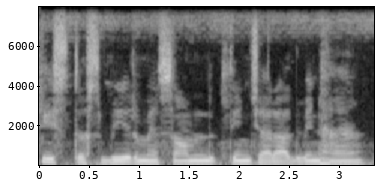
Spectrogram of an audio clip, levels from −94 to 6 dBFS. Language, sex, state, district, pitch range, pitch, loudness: Hindi, male, Jharkhand, Palamu, 125-135 Hz, 130 Hz, -12 LUFS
